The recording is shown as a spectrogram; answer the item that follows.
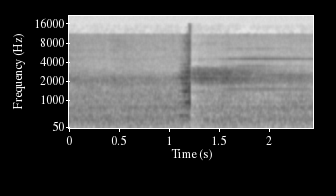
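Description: Steady, quiet room tone: a low even hiss of background noise, broken by a single brief click just past a second in.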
